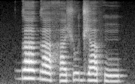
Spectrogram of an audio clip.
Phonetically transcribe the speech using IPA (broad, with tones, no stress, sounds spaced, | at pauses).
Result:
ɡ a˦ ɡ a˦˨ h a˧ ʃ u˦ d͡ʒ a˦ f ũ˧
